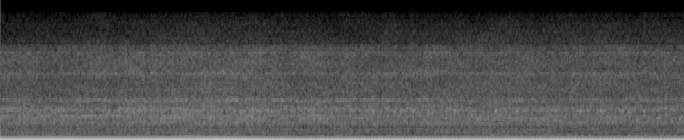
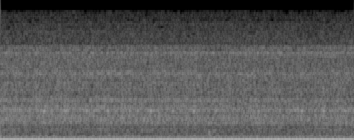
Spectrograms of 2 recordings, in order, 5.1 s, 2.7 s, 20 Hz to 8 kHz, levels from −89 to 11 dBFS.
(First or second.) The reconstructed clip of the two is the first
